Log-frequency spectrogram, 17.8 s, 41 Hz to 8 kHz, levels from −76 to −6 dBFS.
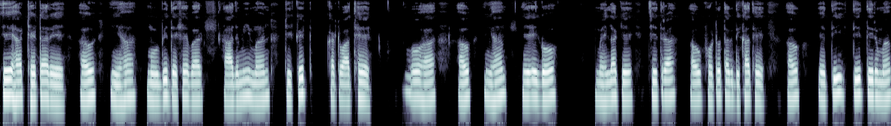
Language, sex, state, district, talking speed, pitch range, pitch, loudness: Chhattisgarhi, male, Chhattisgarh, Jashpur, 100 wpm, 125-140 Hz, 130 Hz, -17 LUFS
